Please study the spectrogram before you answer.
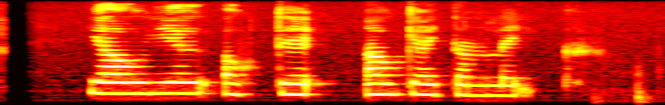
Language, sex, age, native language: Icelandic, female, 7, Icelandic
